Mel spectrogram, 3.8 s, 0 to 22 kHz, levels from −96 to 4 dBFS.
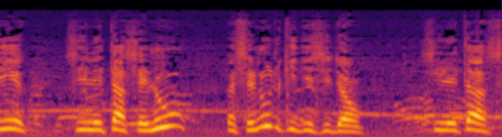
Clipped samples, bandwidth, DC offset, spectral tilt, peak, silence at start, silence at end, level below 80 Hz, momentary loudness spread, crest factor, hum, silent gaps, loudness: under 0.1%; 15 kHz; 0.2%; -5.5 dB/octave; -2 dBFS; 0 s; 0 s; -52 dBFS; 14 LU; 16 dB; none; none; -17 LUFS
